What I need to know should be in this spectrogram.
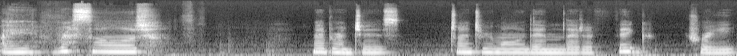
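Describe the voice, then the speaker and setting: The voice has a dark, mellow, calm tone and is somewhat breathy. It moves at a very slow pace with audible room echo. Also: woman. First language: Romanian. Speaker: reader and art therapist. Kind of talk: reading aloud. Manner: calm, meditative.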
